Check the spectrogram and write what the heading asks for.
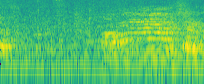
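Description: A person's voice: after a quiet first second, a short stretch of talk in the second half.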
